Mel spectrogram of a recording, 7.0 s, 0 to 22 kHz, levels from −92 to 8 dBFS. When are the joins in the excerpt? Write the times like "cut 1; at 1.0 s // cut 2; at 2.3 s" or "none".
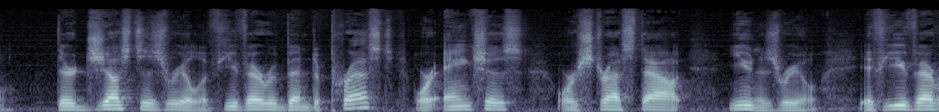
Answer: cut 1; at 3.0 s // cut 2; at 5.7 s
